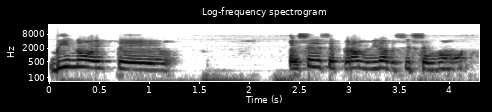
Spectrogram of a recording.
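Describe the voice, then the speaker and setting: A woman telling her faith testimony in a relaxed, chatty way, often checking in with the listener with a quick "right?". Her voice sits fairly high. The sound is thin and narrow, like a phone line. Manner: storytelling, often asks "right?" as a tag. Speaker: guest sharing a testimony.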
